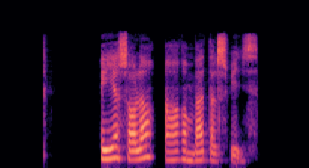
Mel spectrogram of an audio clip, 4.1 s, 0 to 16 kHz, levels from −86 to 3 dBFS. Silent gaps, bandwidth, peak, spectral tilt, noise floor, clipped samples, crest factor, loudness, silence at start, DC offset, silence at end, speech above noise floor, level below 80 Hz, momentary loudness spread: 0.79-1.32 s, 2.09-2.19 s; 8 kHz; -2 dBFS; -3 dB/octave; under -90 dBFS; under 0.1%; 20 dB; -19 LUFS; 0.6 s; under 0.1%; 0.7 s; over 71 dB; -66 dBFS; 10 LU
